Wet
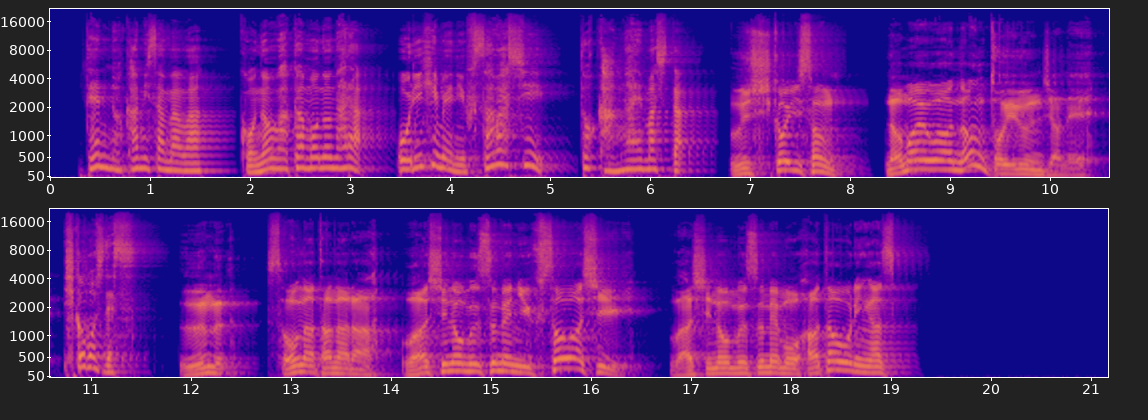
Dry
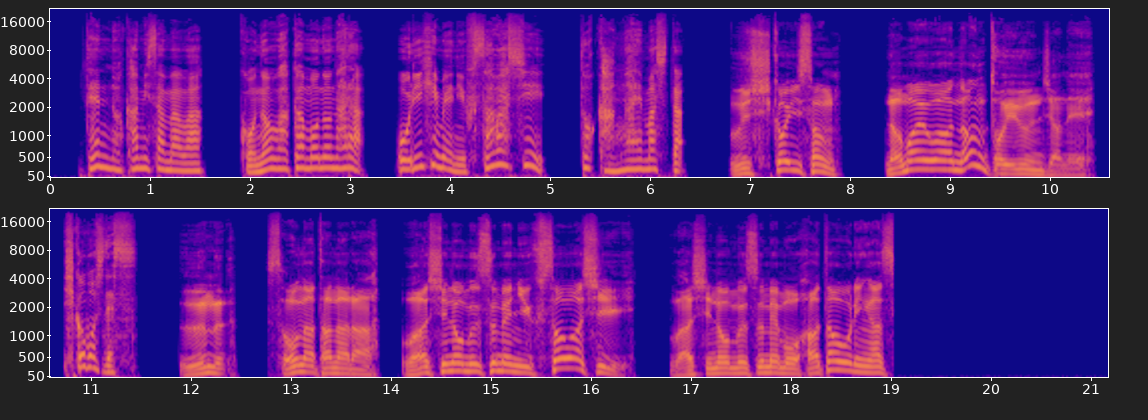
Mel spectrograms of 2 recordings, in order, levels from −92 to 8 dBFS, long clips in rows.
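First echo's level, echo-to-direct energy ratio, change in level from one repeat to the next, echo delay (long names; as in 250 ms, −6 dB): −17.5 dB, −16.0 dB, −4.5 dB, 72 ms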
